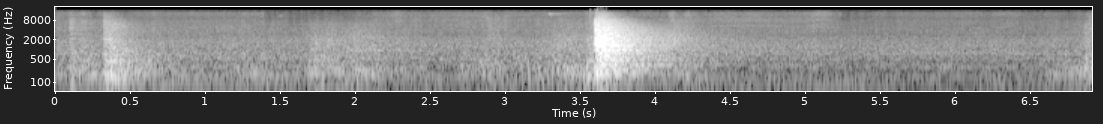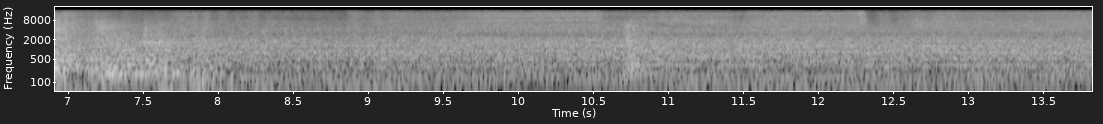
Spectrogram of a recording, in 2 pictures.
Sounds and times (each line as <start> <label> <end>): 0.0 excavator is moving rubble from a container 8.9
